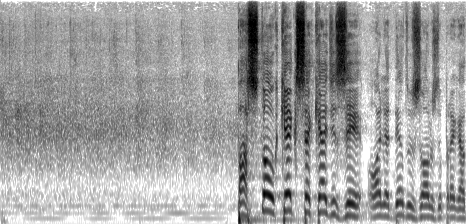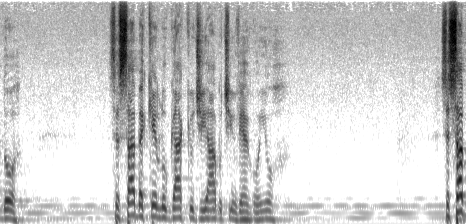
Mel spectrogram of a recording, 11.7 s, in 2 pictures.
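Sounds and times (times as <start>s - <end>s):
audience clapping: 0.0s - 3.8s
speech: 3.0s - 6.2s, 7.2s - 9.4s, 11.4s - 11.6s.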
